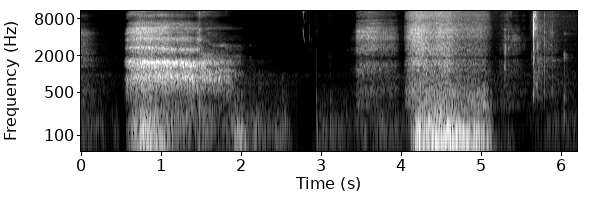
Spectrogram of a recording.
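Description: A person coughs close by in a few rough, breathy bursts with short gaps between, ending in a sharp final hack. No one speaks.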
